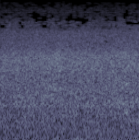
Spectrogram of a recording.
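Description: Waterfall in Sequoia National Park, a steady, loud broadband rush of falling water filling the whole moment without pause, close by and with no voices.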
